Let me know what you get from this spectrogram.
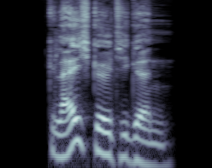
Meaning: inflection of gleichgültig: 1. strong genitive masculine/neuter singular 2. weak/mixed genitive/dative all-gender singular 3. strong/weak/mixed accusative masculine singular 4. strong dative plural
- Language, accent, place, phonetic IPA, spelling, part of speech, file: German, Germany, Berlin, [ˈɡlaɪ̯çˌɡʏltɪɡn̩], gleichgültigen, adjective, De-gleichgültigen.ogg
